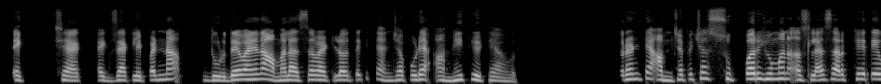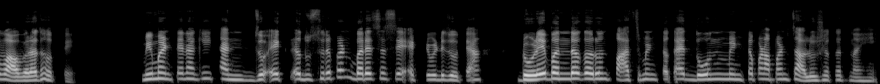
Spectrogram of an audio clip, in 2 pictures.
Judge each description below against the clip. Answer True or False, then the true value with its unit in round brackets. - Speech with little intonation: False (3.7 semitones)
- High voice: True (220 Hz)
